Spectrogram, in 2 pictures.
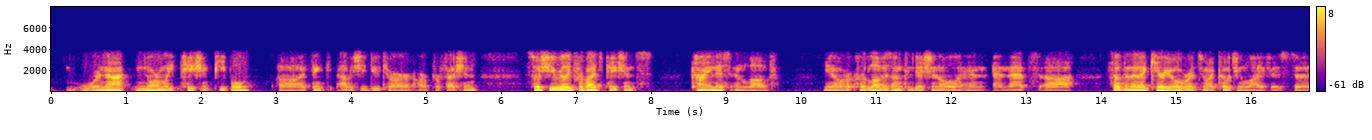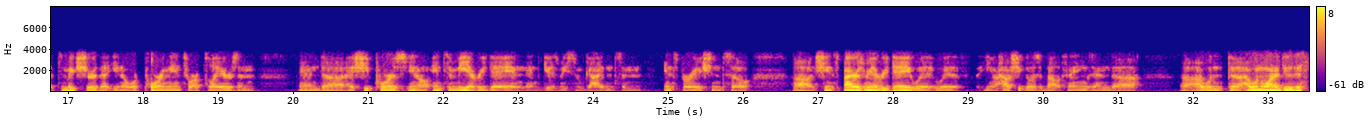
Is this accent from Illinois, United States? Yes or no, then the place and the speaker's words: yes; Chicago, Illinois, United States; We grew up in Chicago most of my life before moving out here to the East Coast.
